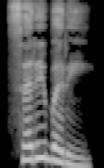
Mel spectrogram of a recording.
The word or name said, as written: ಸರಬರ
